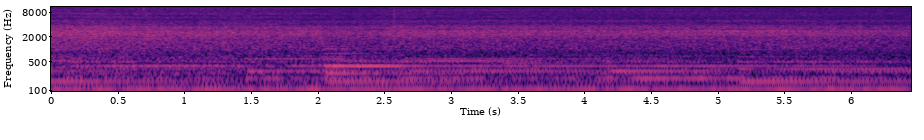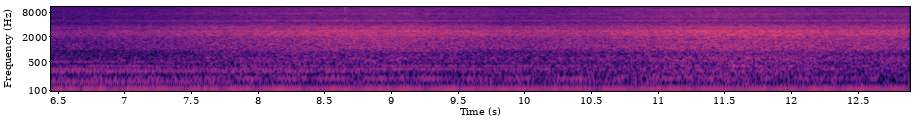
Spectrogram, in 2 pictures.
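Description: Soft background meditation music: sustained drone notes that change pitch slowly every few seconds, over a steady low hum and hiss.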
